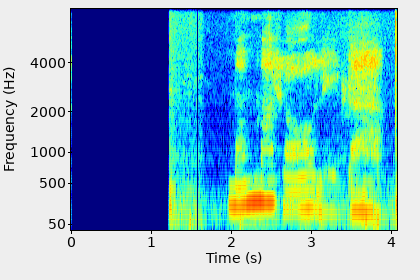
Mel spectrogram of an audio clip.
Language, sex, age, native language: Icelandic, female, 6, Icelandic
